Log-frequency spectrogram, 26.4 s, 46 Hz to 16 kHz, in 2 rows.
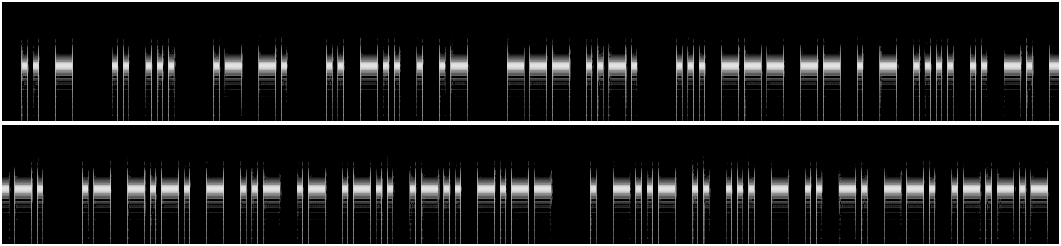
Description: Morse code, heard as a keyed tone, about 17 wpm, 700 Hz. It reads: IT IS AN IDEA OF SOMETHING ACTUALLY EXISTING.
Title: Sentences from Top 1500 Words 17wpm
